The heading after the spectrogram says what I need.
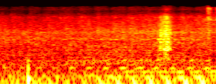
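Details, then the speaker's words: GMC Denali with LS engine, auction pickup, started up: deep idle rumble that lurches and stumbles unevenly instead of a smooth beat; misfire at idle. "she looks dead oh [ __ ] not dead it's misfiring y can hear it's"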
